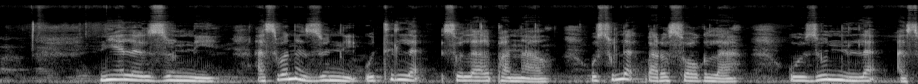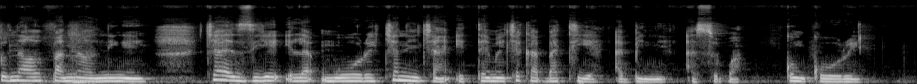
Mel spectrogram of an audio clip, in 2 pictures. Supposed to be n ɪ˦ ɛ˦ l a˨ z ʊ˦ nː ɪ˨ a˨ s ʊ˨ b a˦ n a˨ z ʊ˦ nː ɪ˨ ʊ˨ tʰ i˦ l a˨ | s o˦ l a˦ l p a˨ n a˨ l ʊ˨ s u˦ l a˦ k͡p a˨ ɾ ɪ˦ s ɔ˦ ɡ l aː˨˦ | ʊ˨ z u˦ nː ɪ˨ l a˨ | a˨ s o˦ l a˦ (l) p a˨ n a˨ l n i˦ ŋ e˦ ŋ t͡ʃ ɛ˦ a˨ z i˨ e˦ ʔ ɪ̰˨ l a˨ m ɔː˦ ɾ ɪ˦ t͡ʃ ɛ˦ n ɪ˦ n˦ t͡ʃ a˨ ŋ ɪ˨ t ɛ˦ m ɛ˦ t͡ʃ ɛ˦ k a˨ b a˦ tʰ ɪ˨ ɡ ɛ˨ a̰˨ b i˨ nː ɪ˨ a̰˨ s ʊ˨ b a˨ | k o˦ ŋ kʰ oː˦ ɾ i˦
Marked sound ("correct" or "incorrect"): correct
